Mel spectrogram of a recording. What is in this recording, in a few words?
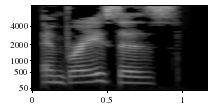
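"embraces", British English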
